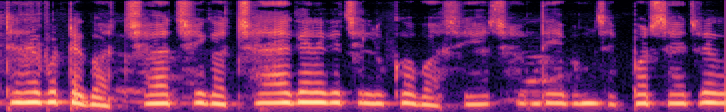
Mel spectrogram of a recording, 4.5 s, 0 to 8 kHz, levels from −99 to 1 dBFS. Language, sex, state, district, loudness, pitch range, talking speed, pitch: Odia, female, Odisha, Khordha, -14 LUFS, 230-255 Hz, 200 wpm, 240 Hz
